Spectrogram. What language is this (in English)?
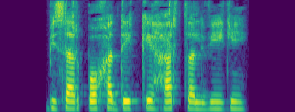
Pashto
